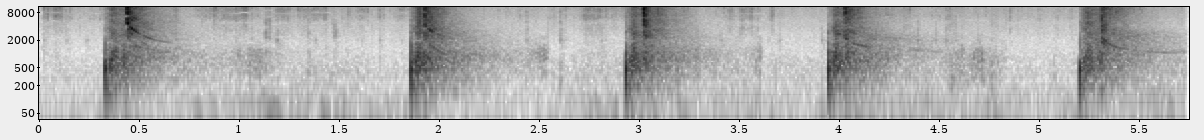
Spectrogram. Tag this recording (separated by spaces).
22 22lr bullet field-recording gun ricochet rifle shot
